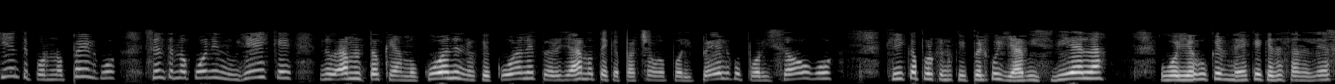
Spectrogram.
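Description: From start to finish the speech sounds watery and swirly, with a metallic chirping that flickers around the s sounds and consonant attacks that smear rather than snap. The treble is cut off sharply, with nothing above 5 kHz. This is likely heavy MP3 compression. Starved of bits, the encoder chopped the top end at a fixed frequency and zeroed weak frequency lines that flick on and off between frames. The damage points to a very low bitrate, around 18 kbps.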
